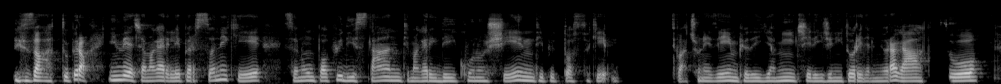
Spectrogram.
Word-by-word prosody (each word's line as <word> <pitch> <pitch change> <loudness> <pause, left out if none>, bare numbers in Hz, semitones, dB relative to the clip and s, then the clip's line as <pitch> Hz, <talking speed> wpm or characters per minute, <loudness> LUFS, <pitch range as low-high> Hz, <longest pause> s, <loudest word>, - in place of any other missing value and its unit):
Esatto, 175 -1 +2
però 215 +5 +6 0.2
invece 200 -4 +3
magari 165 0 +1
le 165 +1 +1
persone 175 +5 -1
che 170 -2 0 0.2
sono 165 +2 -3
un 180 - 0
po' 170 0 +1
più 200 +4 0
distanti, 175 0 -1
magari 155 0 -1
dei 155 0 -1
conoscenti 165 +2 -1
piuttosto 160 +2 -7
che, 155 0 -5
ti 145 - -17 0.5
faccio - - -7
un 155 - -3
esempio, 160 +1 0
degli 155 0 -1
amici 165 0 -1
dei 150 -1 -2
genitori 155 +2 0
del 150 -1 -6
mio 155 +1 -4
ragazzo, 165 +1 +3
165 Hz, 170 wpm, -25 LUFS, 155-175 Hz, 0.5 s, però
